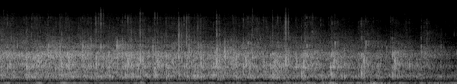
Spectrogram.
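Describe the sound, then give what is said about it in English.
Applause fills the Missouri Senate chamber for a retiring police officer honored for 30 years with the St. Louis Police Department. The clapping is dense, steady and sustained throughout, tapering a little at the very end. “Let's give him a round of applause for his 30-year commitment in serving with the St. Louis Police Department.”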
